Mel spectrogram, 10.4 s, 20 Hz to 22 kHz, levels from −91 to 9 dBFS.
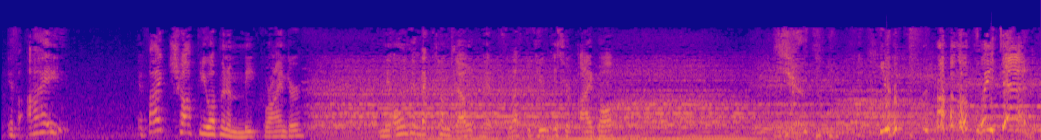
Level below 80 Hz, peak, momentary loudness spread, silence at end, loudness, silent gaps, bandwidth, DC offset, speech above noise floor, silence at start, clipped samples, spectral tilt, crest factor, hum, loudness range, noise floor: -36 dBFS; -8 dBFS; 10 LU; 0 s; -25 LUFS; none; 10 kHz; under 0.1%; 27 dB; 0.1 s; under 0.1%; -5 dB/octave; 16 dB; none; 5 LU; -52 dBFS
